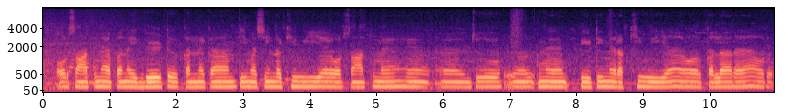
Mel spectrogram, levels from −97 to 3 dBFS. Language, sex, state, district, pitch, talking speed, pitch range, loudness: Hindi, male, Rajasthan, Churu, 130 Hz, 130 wpm, 130-135 Hz, -16 LUFS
